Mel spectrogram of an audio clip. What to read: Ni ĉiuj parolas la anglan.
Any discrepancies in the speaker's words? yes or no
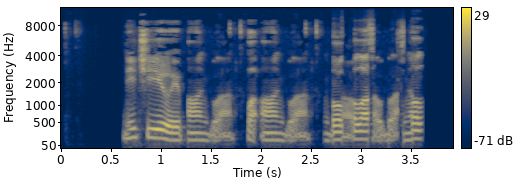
yes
